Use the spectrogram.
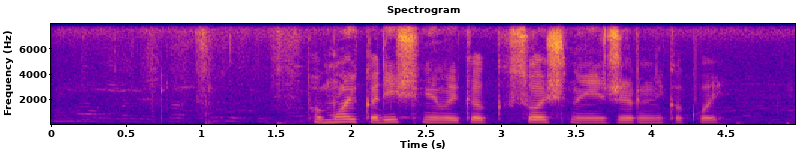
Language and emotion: Russian, neutral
